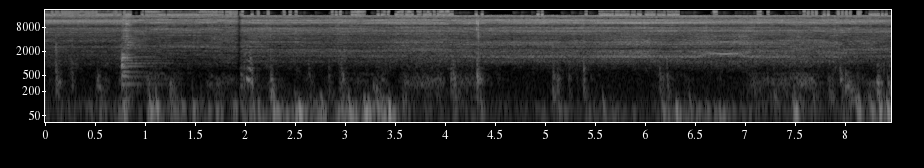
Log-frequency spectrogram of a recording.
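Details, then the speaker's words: Subaru STI boost leak test with about 7 psi applied to the intake: a faint steady high hiss of escaping air, to be pinpointed by spraying soapy water; boost leak. "so you'll probably be able to hear it hissing you can get some soapy water and just start spraying some of these spots"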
